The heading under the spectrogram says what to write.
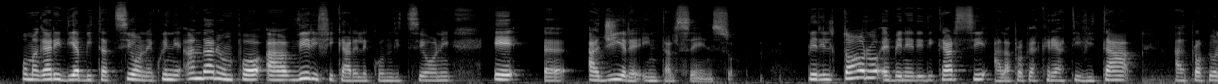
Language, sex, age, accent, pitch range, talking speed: Italian, female, 40-59, native, 180-230 Hz, 140 wpm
